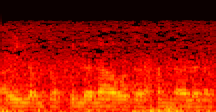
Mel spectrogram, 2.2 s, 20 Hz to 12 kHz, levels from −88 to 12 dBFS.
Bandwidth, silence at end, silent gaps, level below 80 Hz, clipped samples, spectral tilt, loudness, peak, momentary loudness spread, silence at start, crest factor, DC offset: 6.6 kHz; 0 s; none; -34 dBFS; under 0.1%; -7.5 dB/octave; -27 LUFS; -12 dBFS; 4 LU; 0 s; 14 dB; under 0.1%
